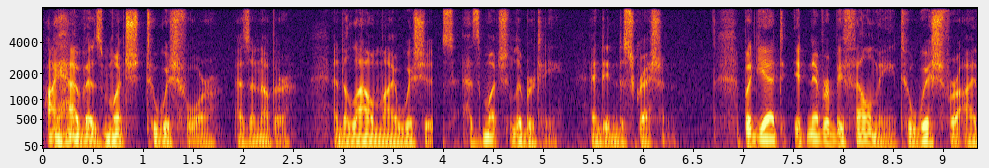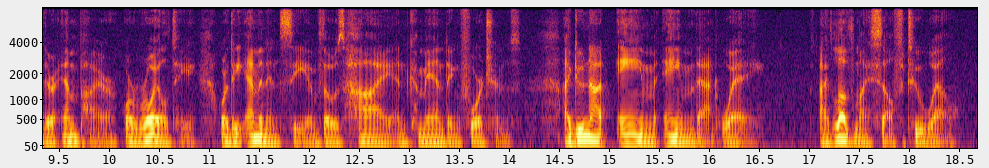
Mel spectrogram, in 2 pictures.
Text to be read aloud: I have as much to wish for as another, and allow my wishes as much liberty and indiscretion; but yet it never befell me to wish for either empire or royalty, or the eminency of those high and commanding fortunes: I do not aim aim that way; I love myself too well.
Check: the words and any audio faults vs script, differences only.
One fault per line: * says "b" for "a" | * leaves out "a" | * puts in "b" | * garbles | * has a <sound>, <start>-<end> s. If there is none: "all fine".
* has a dropout, 3.9-4.0 s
